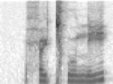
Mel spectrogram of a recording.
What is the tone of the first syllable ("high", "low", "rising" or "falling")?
low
